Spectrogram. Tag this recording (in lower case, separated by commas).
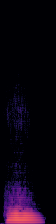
musical instrument, music, brass instrument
